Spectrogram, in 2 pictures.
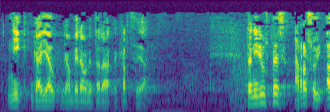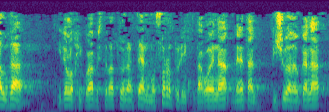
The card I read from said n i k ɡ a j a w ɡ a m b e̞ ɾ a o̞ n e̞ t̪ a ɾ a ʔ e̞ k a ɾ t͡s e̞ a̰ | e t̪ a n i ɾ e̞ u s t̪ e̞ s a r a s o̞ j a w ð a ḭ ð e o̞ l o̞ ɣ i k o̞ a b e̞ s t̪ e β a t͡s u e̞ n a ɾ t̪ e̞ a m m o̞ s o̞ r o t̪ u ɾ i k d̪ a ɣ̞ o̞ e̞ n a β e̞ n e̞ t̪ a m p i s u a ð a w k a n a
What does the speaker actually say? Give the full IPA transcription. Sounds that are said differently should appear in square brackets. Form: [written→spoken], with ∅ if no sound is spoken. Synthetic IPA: n i k ɡ a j a w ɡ a m b e̞ ɾ a o̞ n e̞ t̪ a ɾ a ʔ e̞ k a ɾ t͡s e̞ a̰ | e t̪ a n i ɾ e̞ u s t̪ e̞ s a r a s o̞ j a w ð a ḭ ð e o̞ l o̞ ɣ i k o̞ a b e̞ s t̪ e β a t͡s u e̞ n a ɾ t̪ e̞ a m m o̞ s o̞ r o t̪ u ɾ i k d̪ a ɣ̞ o̞ e̞ n a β e̞ n e̞ t̪ a m p i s u a ð a w k a n a

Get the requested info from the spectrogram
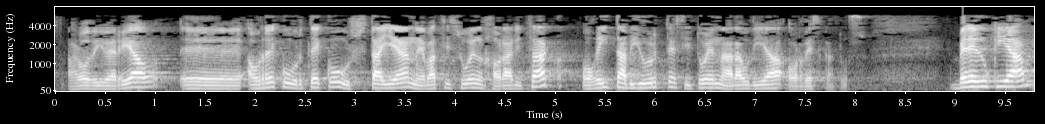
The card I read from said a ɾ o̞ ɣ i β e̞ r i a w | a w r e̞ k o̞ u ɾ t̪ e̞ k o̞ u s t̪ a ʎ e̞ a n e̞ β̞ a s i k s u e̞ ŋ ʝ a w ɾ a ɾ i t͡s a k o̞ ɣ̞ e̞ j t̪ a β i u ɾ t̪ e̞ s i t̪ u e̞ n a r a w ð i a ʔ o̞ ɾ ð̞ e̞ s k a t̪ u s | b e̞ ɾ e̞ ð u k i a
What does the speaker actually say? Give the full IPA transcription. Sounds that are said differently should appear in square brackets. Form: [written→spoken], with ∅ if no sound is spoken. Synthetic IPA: a ɾ o̞ [ɣ→ð] i β e̞ r i a w | a w r e̞ k o̞ u ɾ t̪ e̞ k o̞ u s t̪ a ʎ e̞ a n e̞ β̞ a [s→t͡s] i [k→∅] s u e̞ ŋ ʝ a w ɾ a ɾ i t͡s a k o̞ ɣ̞ e̞ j t̪ a β i u ɾ t̪ e̞ s i t̪ u e̞ n a [r→ɾ] a w ð i a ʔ o̞ ɾ ð̞ e̞ s k a t̪ u s | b e̞ ɾ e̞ ð u k i a

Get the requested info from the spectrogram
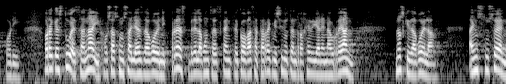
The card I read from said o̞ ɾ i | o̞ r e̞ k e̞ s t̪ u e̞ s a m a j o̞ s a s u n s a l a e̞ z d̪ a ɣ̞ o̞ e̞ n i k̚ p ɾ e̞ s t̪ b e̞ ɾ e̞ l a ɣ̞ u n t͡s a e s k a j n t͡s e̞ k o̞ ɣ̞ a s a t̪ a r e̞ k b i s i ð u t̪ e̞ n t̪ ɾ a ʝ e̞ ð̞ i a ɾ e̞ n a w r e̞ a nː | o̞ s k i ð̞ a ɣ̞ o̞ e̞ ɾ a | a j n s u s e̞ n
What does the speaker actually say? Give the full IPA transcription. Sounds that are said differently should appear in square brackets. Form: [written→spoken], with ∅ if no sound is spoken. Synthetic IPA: o̞ ɾ i | o̞ r e̞ k e̞ s t̪ u e̞ s a [m→n] a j o̞ s a s u n s a [l→ʎ] a e̞ z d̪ a ɣ̞ o̞ e̞ n i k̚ p ɾ e̞ s t̪ b e̞ ɾ e̞ l a ɣ̞ u n t͡s a e s k a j n t͡s e̞ k o̞ ɣ̞ a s a t̪ a r e̞ k b i s i ð u t̪ e̞ n t̪ ɾ a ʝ e̞ ð̞ i a ɾ e̞ n a w r e̞ a nː | o̞ s k i ð̞ a ɣ̞ o̞ e̞ [ɾ→l] a | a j n s u s e̞ n

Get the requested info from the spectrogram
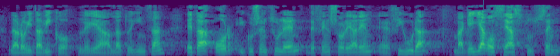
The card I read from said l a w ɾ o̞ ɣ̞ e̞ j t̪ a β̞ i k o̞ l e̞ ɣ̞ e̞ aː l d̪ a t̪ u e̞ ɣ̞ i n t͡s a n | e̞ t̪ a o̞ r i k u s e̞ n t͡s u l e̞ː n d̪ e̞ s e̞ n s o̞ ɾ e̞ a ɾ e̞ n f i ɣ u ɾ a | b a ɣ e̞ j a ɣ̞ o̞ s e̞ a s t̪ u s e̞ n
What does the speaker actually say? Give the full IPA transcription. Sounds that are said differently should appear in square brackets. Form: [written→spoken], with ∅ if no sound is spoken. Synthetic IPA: l a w ɾ o̞ ɣ̞ e̞ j t̪ a β̞ i k o̞ l e̞ ɣ̞ e̞ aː l d̪ a t̪ u e̞ ɣ̞ i n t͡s a n | e̞ t̪ a o̞ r i k u s e̞ n t͡s u l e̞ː n d̪ e̞ [s→f] e̞ n s o̞ ɾ e̞ a ɾ e̞ n f i ɣ u ɾ a | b a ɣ e̞ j a ɣ̞ o̞ s e̞ a s t̪ u s e̞ n

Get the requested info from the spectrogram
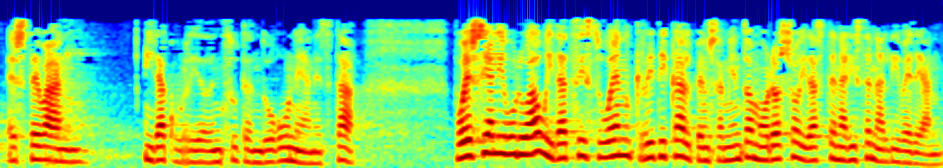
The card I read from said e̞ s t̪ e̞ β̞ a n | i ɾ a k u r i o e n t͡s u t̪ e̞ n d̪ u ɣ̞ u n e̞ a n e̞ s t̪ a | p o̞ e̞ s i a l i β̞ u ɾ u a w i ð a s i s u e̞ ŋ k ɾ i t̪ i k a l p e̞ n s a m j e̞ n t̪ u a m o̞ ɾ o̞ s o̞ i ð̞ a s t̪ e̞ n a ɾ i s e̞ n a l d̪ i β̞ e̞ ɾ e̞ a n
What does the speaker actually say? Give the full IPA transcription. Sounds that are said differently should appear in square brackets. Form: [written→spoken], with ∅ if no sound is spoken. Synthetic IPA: e̞ s t̪ e̞ β̞ a n | i ɾ a k u r i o e n t͡s u t̪ e̞ n d̪ u ɣ̞ u n e̞ a n e̞ s t̪ a | p o̞ e̞ s i a l i β̞ u ɾ u a w i ð a [s→t͡s] i s u e̞ ŋ k ɾ i t̪ i k a l p e̞ n s a m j e̞ n t̪ u a m o̞ ɾ o̞ s o̞ i ð̞ a s t̪ e̞ n a ɾ i s e̞ n a l d̪ i β̞ e̞ ɾ e̞ a n

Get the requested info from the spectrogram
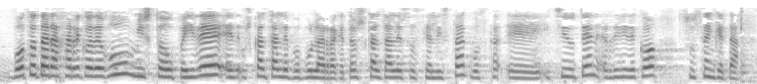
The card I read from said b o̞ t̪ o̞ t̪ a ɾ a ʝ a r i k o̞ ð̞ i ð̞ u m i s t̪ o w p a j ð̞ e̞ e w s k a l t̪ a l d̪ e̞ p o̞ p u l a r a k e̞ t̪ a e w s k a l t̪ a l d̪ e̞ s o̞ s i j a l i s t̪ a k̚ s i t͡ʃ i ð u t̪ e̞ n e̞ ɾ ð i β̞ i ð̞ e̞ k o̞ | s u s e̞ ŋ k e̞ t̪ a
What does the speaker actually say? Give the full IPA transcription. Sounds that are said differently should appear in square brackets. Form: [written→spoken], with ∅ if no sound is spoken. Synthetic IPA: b o̞ t̪ o̞ t̪ a ɾ a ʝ a r i k o̞ ð̞ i [ð̞→ɣ̞] u m i s t̪ o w p [a→e] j ð̞ e̞ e w s k a l t̪ a l d̪ e̞ p o̞ p u l a r a k e̞ t̪ a e w s k a l t̪ a l d̪ e̞ s o̞ s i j a l i s t̪ a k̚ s i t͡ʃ i ð u t̪ e̞ n e̞ ɾ ð i β̞ i ð̞ e̞ k o̞ | s u s e̞ ŋ k e̞ t̪ a

